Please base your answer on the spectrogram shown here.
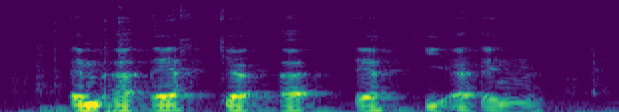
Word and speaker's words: Markarian: M-A-R-K-A-R-I-A-N. Markarian, d'accord, comme ça se prononce.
